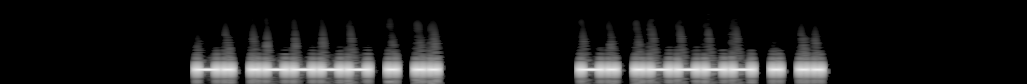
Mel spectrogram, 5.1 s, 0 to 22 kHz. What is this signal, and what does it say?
Morse code, heard as a keyed tone, about 36 wpm, 700 Hz. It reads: N1EI N1EI
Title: USA Call Signs - 4 Characters - Repeated 2x - 35wpm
